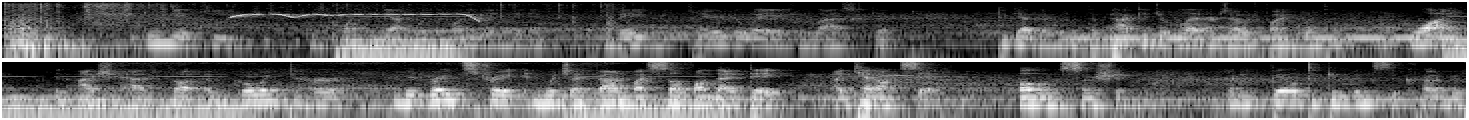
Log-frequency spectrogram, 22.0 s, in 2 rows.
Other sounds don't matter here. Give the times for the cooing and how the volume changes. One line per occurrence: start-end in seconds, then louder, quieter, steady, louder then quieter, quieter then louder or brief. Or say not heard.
0.0-4.8 louder then quieter.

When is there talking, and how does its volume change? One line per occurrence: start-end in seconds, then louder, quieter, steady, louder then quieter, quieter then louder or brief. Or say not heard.
0.0-21.9 louder.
